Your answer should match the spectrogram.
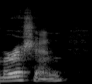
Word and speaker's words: Mauritius: But then another, like the article that I read by the writer from Mauritius. That is how you say that word.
